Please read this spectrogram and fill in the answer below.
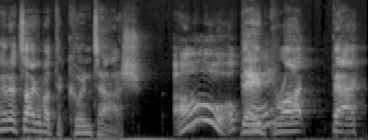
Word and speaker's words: Countach: It's Countach, that's how you say it.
